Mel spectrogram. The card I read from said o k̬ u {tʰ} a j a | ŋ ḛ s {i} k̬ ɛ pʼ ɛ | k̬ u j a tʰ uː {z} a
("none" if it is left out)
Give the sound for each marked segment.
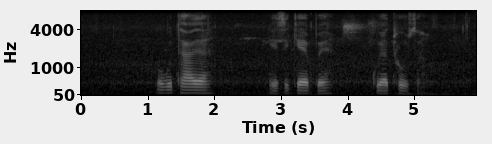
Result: tʰ, i, s

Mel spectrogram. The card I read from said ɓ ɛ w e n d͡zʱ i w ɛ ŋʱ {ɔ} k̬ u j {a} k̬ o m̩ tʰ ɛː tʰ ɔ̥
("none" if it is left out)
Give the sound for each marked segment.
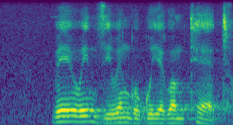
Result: o, ɛ

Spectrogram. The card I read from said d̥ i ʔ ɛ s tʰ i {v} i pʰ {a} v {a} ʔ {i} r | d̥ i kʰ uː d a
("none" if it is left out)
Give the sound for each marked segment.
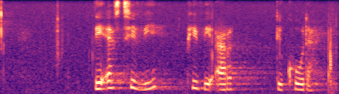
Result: v, i, i, a

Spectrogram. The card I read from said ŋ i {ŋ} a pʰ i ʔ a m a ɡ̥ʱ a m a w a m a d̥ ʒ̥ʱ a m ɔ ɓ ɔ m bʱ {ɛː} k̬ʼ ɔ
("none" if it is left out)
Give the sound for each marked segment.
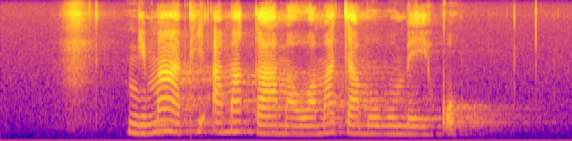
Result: m, ɛː

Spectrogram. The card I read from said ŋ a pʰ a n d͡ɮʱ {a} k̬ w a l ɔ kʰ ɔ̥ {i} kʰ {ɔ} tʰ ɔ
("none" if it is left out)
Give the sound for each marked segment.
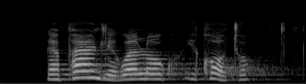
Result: ɛ, i, ɔː

